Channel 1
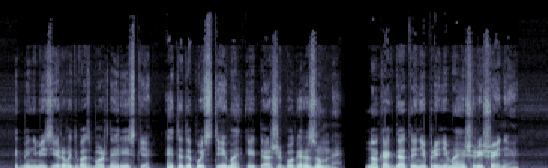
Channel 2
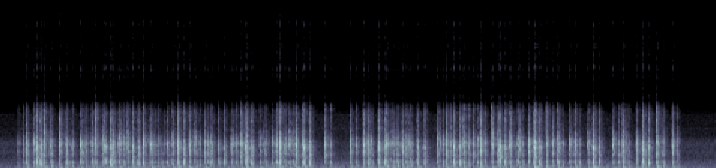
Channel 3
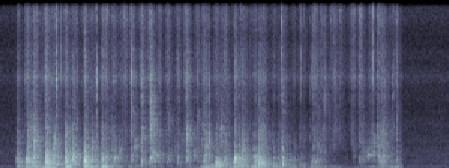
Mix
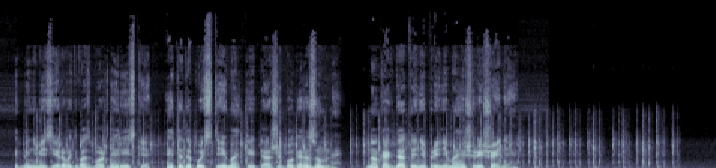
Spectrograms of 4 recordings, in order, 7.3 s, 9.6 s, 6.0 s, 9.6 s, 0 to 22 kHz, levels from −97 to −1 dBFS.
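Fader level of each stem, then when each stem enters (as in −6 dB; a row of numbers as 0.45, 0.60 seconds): 0.0 dB, −12.0 dB, muted; 0.00 s, 0.00 s, muted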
